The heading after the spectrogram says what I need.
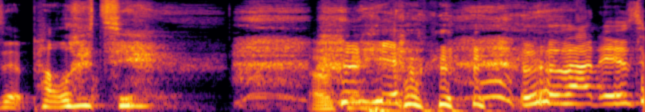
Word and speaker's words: Pelletier: That's how you would pronounce it correctly, but he just pronounces it Pelletier.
